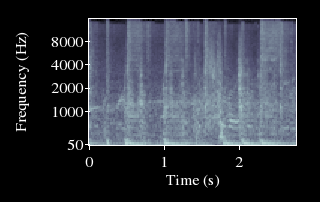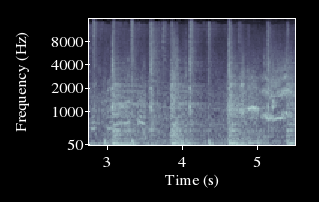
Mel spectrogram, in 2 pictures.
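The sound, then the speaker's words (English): Tires skid as an unmarked police car drives away, a dense, loud rush of engine and screeching rubber that runs steadily with a few sharper bursts throughout. “George and Clayton get into the car and drive away”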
